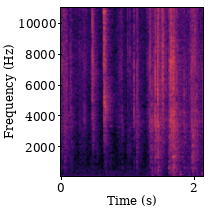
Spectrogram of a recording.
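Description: Faint rustles and a few soft clicks of tarot cards being handled, over a low steady hum.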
